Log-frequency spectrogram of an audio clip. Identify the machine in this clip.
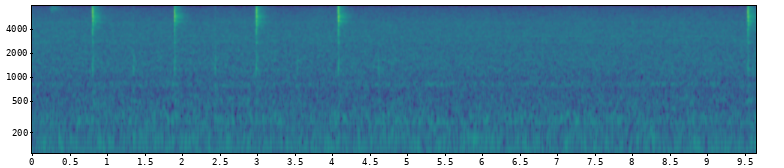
valve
